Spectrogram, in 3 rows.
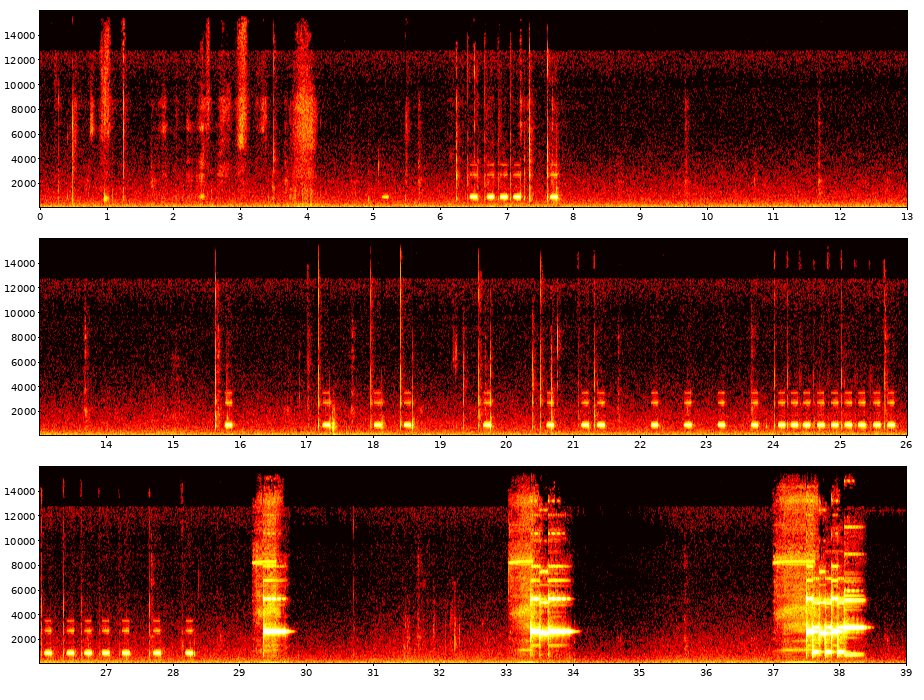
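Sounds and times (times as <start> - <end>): phone keypad beeps: 6.4 - 7.8, 20.6 - 21.5, 22.2 - 28.4, 29.3 - 29.8, 33.4 - 34.0, 37.5 - 38.4.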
